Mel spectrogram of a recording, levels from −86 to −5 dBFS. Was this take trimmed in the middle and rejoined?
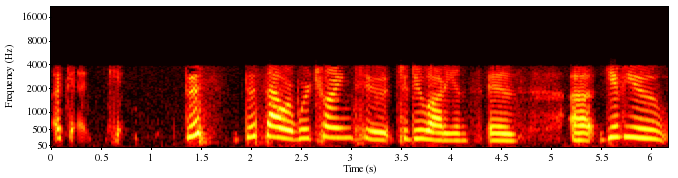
no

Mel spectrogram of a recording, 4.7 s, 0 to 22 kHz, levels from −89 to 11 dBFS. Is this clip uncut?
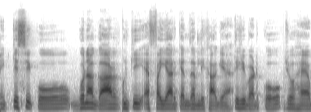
no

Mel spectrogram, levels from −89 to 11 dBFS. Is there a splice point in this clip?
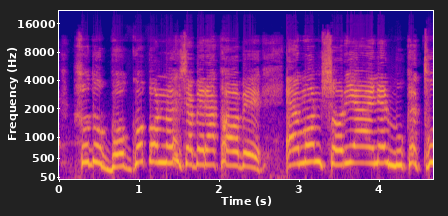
no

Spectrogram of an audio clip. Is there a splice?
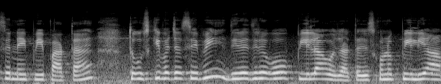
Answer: no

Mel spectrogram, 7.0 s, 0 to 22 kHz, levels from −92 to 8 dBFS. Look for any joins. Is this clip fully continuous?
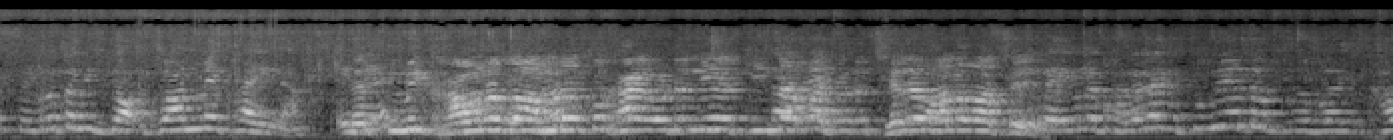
yes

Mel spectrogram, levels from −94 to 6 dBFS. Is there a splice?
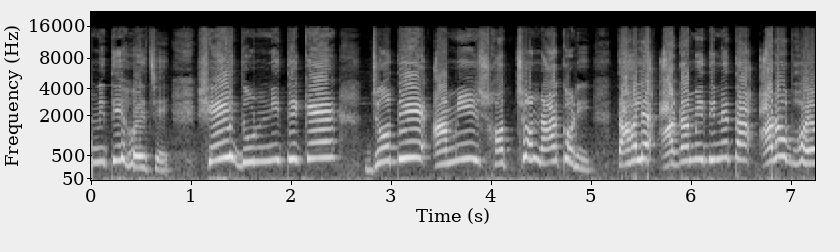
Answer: no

